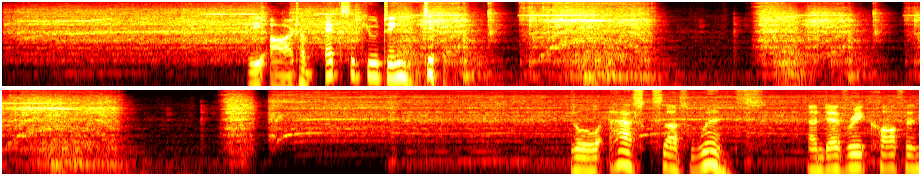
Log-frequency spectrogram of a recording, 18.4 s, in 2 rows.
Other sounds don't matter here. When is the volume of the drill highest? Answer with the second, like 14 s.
6 s.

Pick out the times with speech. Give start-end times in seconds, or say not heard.
2.5-4.5, 14.8-18.3.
